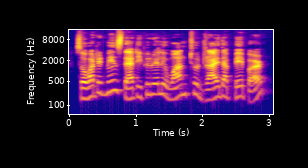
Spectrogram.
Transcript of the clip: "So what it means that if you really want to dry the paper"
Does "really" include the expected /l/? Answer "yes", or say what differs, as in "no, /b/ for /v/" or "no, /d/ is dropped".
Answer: yes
